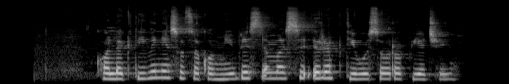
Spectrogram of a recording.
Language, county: Lithuanian, Marijampolė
